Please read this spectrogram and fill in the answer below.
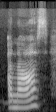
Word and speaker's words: Anas: Does how do you pronounce his name? Anas ABDIN. Anas.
